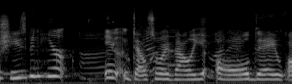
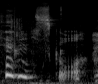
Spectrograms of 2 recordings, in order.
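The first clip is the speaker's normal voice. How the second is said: ordinary talk, nothing marked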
